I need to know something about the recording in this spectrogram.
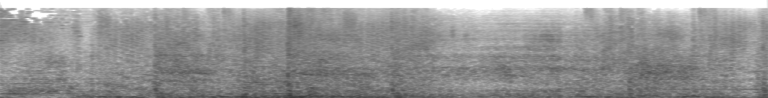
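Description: Magic spells crackle and whoosh in a game fight.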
